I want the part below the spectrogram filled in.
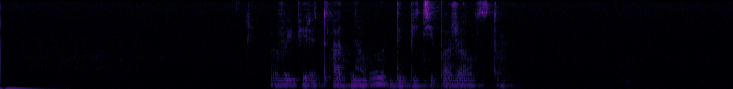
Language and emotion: Russian, neutral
